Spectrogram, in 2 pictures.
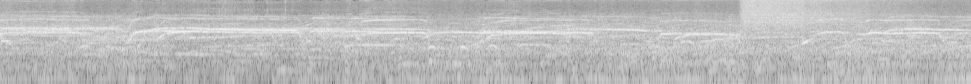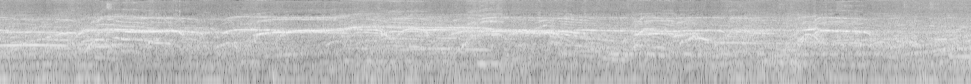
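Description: A fairground ride whooshes and rumbles as it swings.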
